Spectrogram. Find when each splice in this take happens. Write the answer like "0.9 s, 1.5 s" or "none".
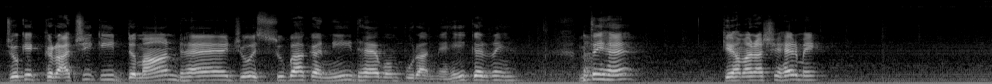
5.8 s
